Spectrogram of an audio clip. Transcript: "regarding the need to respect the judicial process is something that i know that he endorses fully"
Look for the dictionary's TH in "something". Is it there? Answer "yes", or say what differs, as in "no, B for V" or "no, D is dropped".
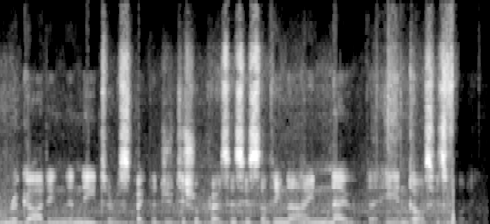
yes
